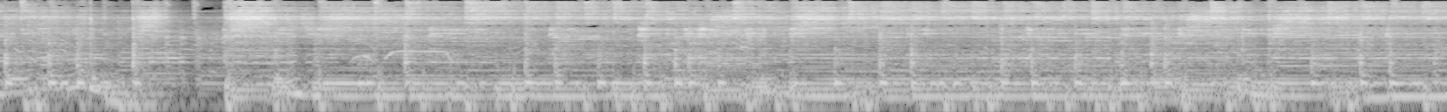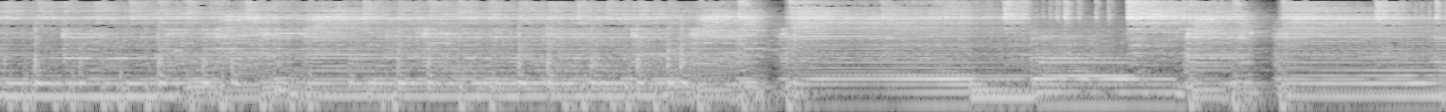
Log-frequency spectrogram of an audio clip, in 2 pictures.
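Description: A live rock band plays with electric guitars, bass guitar and drum kit. About two-thirds of the way in, the drums ease off under long held low bass notes, and the full band comes back in near the end.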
